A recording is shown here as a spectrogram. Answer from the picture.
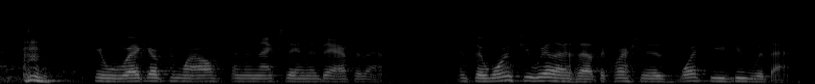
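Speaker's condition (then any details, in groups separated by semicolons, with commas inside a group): ALS; voice impacted, reduced fluency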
